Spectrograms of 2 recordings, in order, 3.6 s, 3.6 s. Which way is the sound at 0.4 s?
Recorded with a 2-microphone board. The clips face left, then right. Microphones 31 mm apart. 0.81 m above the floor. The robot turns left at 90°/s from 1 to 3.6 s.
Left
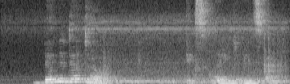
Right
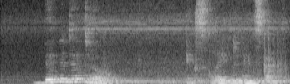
90° left.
